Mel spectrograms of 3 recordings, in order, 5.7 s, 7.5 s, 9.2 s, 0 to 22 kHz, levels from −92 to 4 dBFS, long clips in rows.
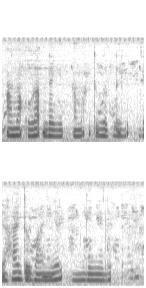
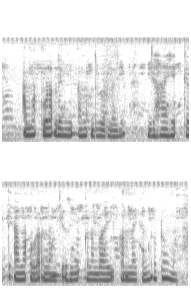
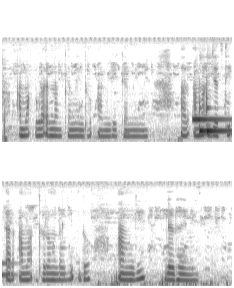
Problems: constant background noise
